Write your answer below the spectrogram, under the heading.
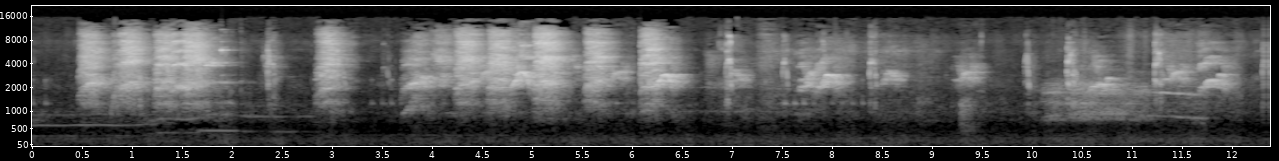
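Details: Rosy-faced lovebird nestling, 26 days old, taking hand-feeding: long run of scratchy, buzzy begging squawks in rapid bursts, some higher chirps toward the end, a faint low tone early on.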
